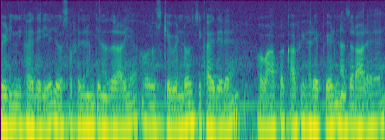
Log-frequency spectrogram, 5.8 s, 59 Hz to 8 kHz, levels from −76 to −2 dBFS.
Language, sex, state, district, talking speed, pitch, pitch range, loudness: Hindi, male, Chhattisgarh, Sukma, 310 wpm, 95 Hz, 90-100 Hz, -14 LUFS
